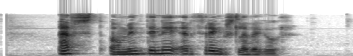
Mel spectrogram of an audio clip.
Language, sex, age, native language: Icelandic, female, 50-59, Icelandic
